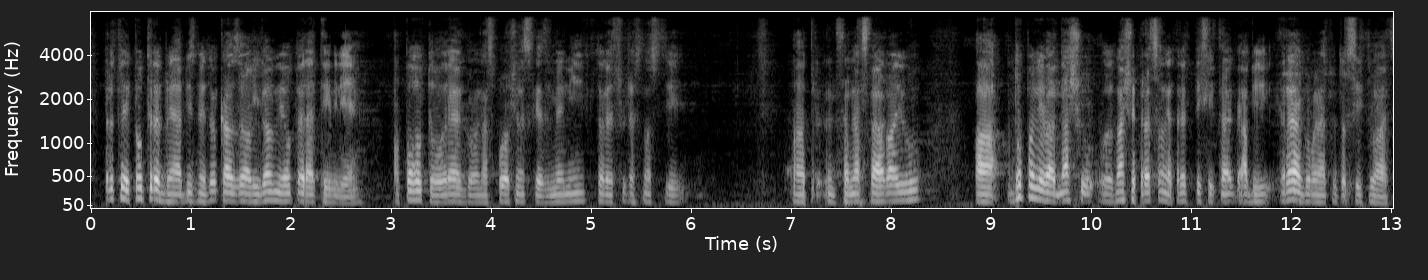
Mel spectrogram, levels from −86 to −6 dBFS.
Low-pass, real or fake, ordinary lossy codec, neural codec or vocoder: 7.2 kHz; fake; AAC, 48 kbps; codec, 44.1 kHz, 2.6 kbps, SNAC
